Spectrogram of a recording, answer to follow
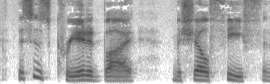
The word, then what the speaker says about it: Fiffe: is created by Michelle fief and that's Fi FF II and I'm pretty sure that's the correct pronunciation even though I've heard other people say fifi but this was a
